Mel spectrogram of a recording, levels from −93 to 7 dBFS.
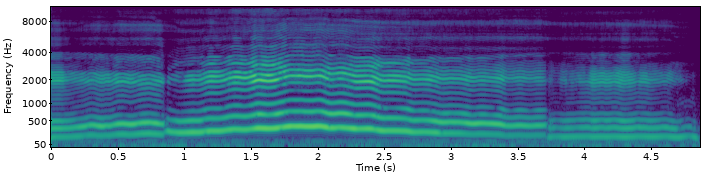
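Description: No technical faults can be heard anywhere in this music.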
